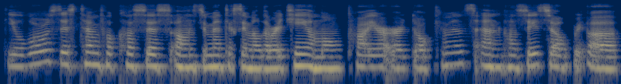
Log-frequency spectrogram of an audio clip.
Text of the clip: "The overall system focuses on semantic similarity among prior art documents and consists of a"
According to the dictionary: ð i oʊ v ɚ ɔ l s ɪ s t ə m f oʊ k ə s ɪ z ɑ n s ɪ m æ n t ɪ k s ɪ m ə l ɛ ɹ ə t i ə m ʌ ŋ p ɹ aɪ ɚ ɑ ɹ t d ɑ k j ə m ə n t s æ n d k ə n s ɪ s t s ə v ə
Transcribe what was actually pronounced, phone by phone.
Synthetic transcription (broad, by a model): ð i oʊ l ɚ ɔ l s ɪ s t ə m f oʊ k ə s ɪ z ɑ n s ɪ m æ t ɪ k s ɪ m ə l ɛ ɹ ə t i ə m ʌ ŋ p ɹ aɪ ɚ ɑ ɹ d ɑ k j ə m ə n t s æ n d k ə n s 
